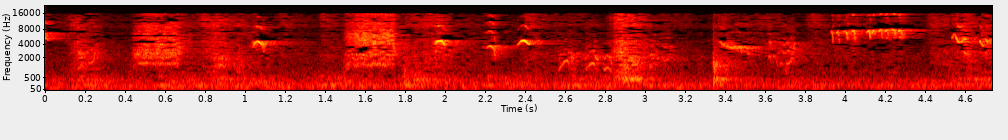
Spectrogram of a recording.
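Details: Kept orange-bellied leafbird giving an energetic song of harsh, noisy bursts mixed with brief pure high whistles, uneven in rhythm.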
